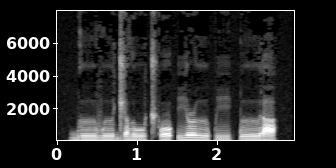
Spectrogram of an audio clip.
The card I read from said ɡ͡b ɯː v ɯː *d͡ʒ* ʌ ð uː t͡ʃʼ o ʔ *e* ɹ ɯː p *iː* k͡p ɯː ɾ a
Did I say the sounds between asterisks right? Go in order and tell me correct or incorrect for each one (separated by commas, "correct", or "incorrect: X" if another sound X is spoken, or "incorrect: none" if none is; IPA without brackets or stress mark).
correct, incorrect: i, correct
